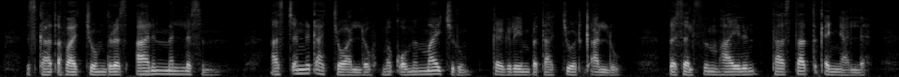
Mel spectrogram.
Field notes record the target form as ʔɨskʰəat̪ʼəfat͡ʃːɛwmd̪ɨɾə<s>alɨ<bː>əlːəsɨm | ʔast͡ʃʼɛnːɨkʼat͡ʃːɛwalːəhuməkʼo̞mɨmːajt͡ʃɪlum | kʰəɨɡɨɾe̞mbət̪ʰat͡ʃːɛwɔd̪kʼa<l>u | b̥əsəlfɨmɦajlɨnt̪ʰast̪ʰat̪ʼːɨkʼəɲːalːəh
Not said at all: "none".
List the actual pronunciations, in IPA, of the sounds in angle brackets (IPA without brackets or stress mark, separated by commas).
s, mː, lː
